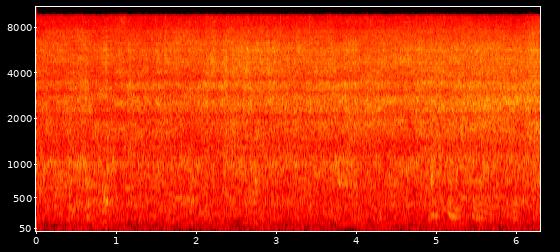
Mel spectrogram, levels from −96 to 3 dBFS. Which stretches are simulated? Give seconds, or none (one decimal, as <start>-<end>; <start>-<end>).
0.0-1.2; 1.7-2.6; 3.7-4.7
